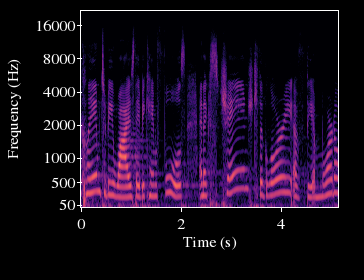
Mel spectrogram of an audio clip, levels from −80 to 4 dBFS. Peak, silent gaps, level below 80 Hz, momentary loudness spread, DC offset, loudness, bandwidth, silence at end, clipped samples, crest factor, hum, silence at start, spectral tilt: -10 dBFS; none; -52 dBFS; 10 LU; under 0.1%; -30 LUFS; 16.5 kHz; 0 s; under 0.1%; 20 dB; none; 0 s; -4 dB/octave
